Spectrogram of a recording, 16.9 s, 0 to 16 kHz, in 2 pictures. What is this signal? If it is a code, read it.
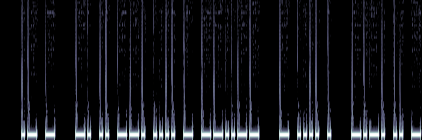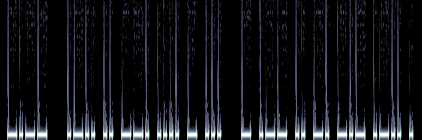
Morse code, heard as a keyed tone, about 20 wpm, 700 Hz. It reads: AT NIGHT, THE CITY LIGHTS TWINKLE
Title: Difficult Sentences with Hints - 20wpm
